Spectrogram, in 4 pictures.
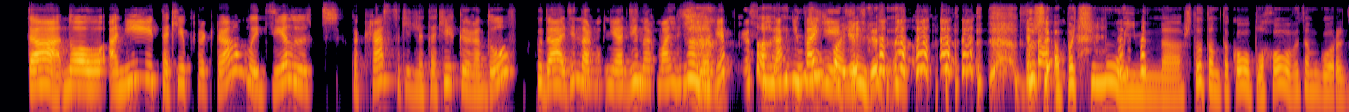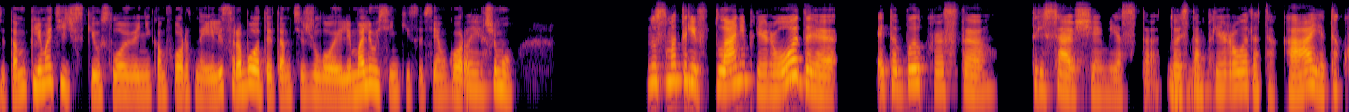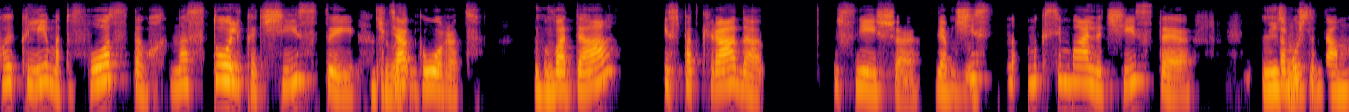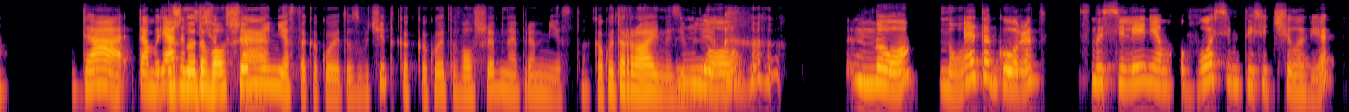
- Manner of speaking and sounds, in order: laugh; laughing while speaking: "Не поедет"; laugh; laugh; laughing while speaking: "Да"; laugh; tapping; other background noise; laugh
- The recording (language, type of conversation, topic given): Russian, podcast, Какой переезд повлиял на твою жизнь и почему?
